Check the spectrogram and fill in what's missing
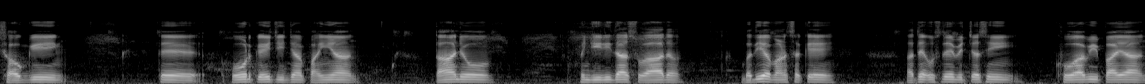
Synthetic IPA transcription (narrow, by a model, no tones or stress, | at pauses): saːɡiː | t̪eːhoːɽkəiːt͡ʃiːzãːpaːiːjãː | t̪ãːd͡ʒoː | pə̃ɲd͡ʒiːɾiːd̪aːsʊwaːd̪ | bəd̪ijaːbəɳsəkeː | ət̪ẽːʊsd̪eːbɪt͡ʃəsĩː | kʰoːaːʋiːpaːjaː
